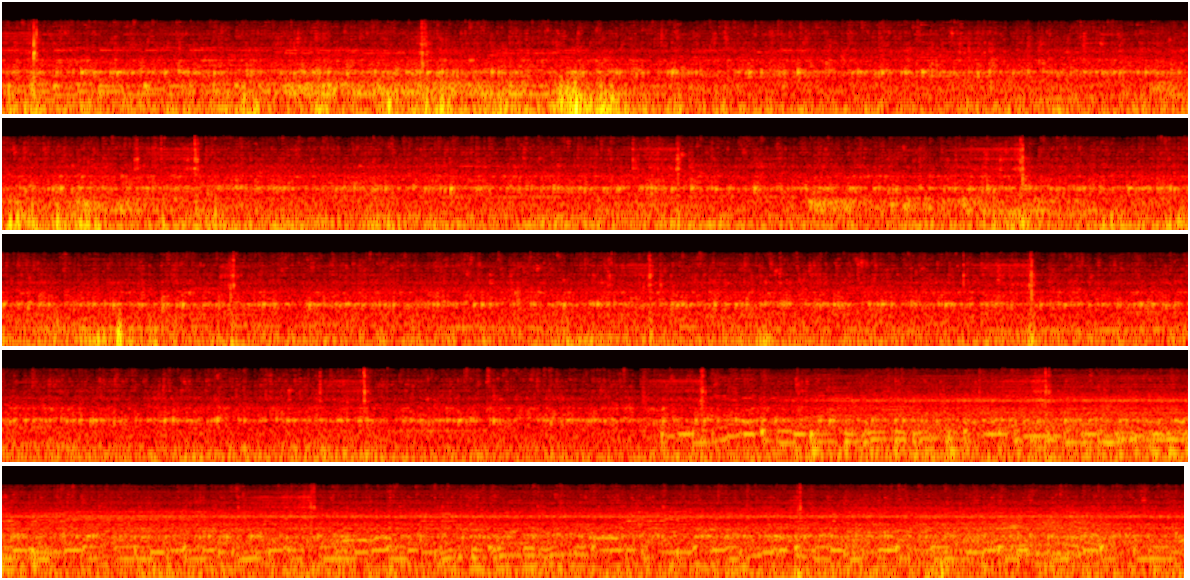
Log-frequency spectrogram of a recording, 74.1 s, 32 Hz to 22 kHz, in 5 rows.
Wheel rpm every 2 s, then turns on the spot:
0, 0, 0, 0, 0, 0, 0, 0, 0, 0, 0, 0, 0, 0, 0, 0, 0, 0, 0, 0, 0, 0, 0, 0, 0, 0, 0, 0, 0, 0, 0, 0, 0, 0, 0, 0, 0.
none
